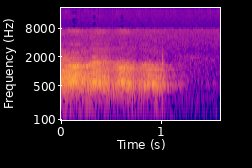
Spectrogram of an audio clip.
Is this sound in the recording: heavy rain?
no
